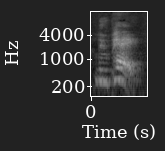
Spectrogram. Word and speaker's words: Lupe: Campbell lopine is light blue her name is pronounced Lupe she's always cool and relaxed and she's honest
